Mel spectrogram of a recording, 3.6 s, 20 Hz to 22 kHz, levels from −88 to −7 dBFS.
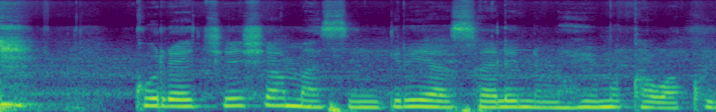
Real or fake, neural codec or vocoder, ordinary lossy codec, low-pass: real; none; none; none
